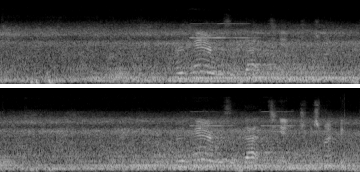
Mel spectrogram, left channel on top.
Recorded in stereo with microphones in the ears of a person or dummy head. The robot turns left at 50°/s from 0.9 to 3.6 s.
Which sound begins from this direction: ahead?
A woman speaking, at 1.8 s.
